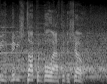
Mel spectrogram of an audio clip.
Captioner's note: bell ringing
